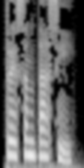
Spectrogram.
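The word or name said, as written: prihatin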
